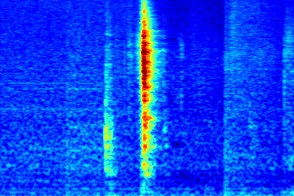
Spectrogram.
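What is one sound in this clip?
A coin clicks down onto a wooden surface.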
